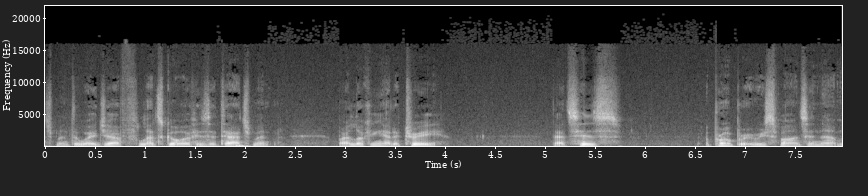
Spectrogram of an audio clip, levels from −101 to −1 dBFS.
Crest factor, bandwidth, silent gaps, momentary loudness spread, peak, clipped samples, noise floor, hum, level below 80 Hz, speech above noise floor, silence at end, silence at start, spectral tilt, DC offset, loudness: 20 dB; 16 kHz; none; 11 LU; 0 dBFS; under 0.1%; -49 dBFS; none; -42 dBFS; 30 dB; 0 s; 0 s; -4.5 dB/octave; under 0.1%; -19 LUFS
